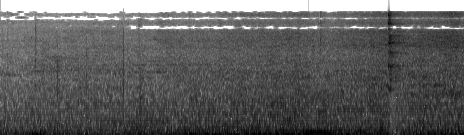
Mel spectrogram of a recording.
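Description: Car engine idling, a steady low rumble heard from inside the car's cabin, with a single sharp click about four seconds in.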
